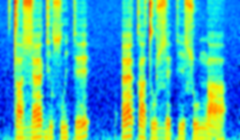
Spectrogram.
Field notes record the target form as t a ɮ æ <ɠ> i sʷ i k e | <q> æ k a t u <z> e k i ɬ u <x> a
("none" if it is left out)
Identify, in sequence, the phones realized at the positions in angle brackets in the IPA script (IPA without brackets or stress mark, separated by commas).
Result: ɡ, ʔ, ɮ, ŋ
